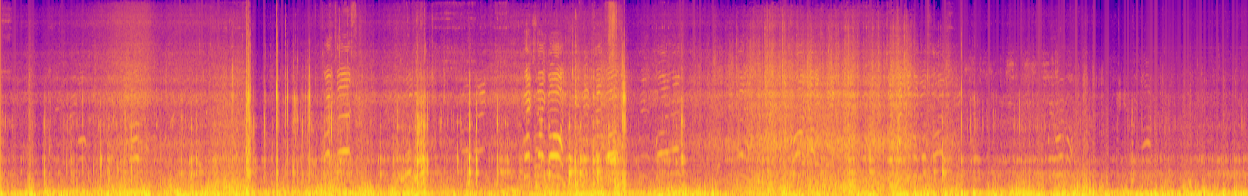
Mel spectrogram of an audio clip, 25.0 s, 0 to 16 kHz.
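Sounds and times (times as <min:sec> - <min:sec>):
water rushing along hull: 0:00.0 - 0:24.9
wind buffeting microphone: 0:00.0 - 0:24.9.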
